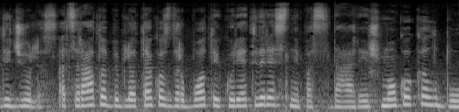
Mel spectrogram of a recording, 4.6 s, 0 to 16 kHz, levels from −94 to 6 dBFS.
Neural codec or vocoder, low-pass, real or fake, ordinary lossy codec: vocoder, 48 kHz, 128 mel bands, Vocos; 14.4 kHz; fake; AAC, 48 kbps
